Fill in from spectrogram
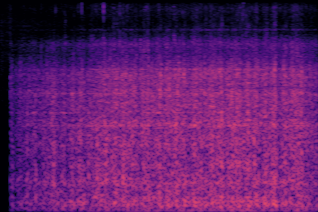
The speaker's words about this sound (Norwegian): Et amerikansk militært helikopter lander på en slette i Afghanistan. Soldater som løper gjennom en sky av støv for å klyve om bord.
